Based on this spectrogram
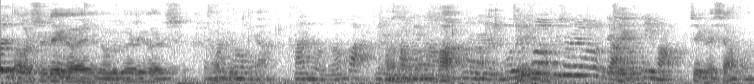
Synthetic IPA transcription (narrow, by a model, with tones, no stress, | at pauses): ɔ˨˩ʂɻ̩˥˧ʈ͡ʂɤ˥˩ɡə˩jo˨˩ʊi˧˥ɡə˧ʈ͡ʂɤ˥˩ɡə˩ʂʂə˧˥nmə˧ʈ͡ʂɻ̩ʰ˥˩i˧˩˥ja˧˩ʈ͡ʂʰa˥ŋo˧˩nɤ˧˥ŋba˨˩˦ʈ͡ʂʰɑ˧˥t̪ʰɑ˥˩ŋə˧˥n˧˥wa˥˩˥ɔ˧˩˥i˥ɔ˥pu˥˩ʂɔ˥˩jljɑ˨˩˥ŋɡə˦t̪i˥˩fɑ˨˩ŋʈ͡ʂɤ˥˩ɡə˩ɕjɑ˥˧ŋmu˧˩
